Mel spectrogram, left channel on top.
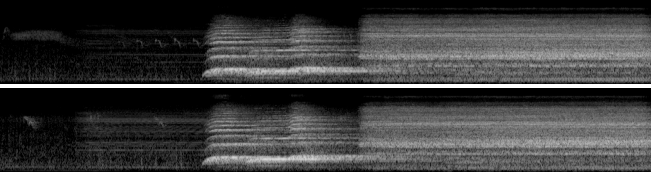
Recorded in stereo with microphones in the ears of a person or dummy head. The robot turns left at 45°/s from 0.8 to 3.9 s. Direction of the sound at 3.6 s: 5° left (ahead or behind).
